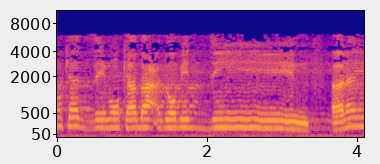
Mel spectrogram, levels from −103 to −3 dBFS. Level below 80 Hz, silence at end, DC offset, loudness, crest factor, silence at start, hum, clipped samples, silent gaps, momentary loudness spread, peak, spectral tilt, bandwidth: -60 dBFS; 0 s; 0.3%; -25 LUFS; 18 dB; 0 s; none; under 0.1%; none; 8 LU; -6 dBFS; -5.5 dB/octave; 6.6 kHz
